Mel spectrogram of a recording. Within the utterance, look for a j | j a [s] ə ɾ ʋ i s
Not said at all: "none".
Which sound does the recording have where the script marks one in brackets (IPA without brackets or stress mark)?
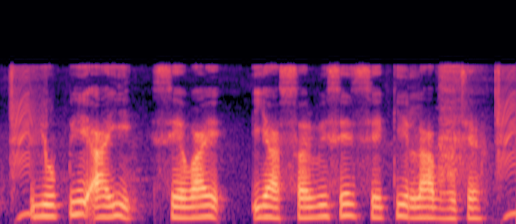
s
